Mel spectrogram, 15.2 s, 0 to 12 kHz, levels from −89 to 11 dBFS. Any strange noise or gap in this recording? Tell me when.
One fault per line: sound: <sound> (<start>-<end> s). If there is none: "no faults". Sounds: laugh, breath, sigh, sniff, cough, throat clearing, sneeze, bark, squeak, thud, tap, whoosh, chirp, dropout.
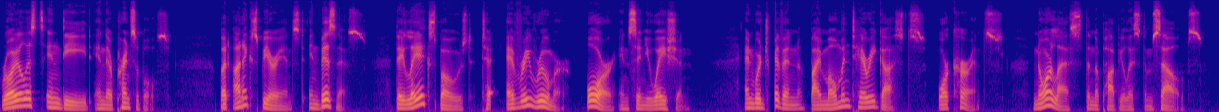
sound: dropout (9.6-9.7 s)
